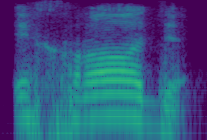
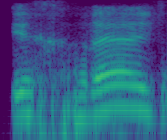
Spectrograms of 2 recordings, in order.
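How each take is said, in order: First: The r is pronounced heavy and full. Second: The r is pronounced light and thin. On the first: The speaker calls it wrong. "ولم نقرأ إخراج" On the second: The speaker calls it right. "لماذا قرأنا إخراج"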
